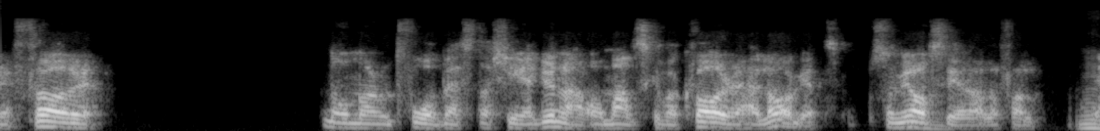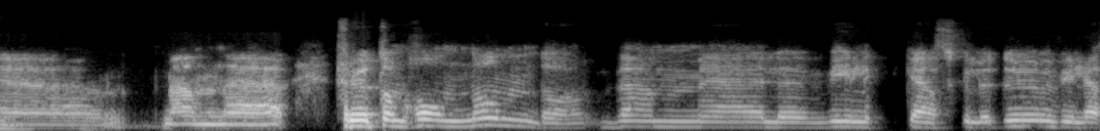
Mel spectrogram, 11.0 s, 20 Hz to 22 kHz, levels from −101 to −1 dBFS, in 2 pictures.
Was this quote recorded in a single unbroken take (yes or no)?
yes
